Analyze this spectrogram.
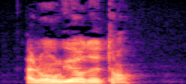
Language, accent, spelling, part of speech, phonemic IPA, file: French, France, à longueur de temps, adverb, /a lɔ̃.ɡœʁ də tɑ̃/, LL-Q150 (fra)-à longueur de temps.wav
- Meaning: all the time, continually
